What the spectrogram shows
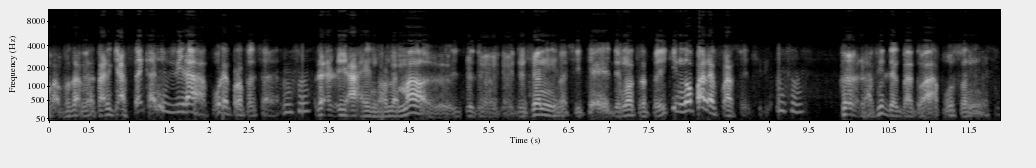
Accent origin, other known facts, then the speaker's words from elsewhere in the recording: Équateur, DR Congo; now in Lubumbashi, DR Congo; Moi, je suis étudiant à Lubumbashi, je viens de l'Équateur.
